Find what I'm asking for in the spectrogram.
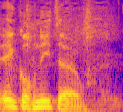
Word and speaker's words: incognito: Wie is er incognito? – Het is incognito. – Nee, is het nou incognito of incognito? – Het is incognito.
